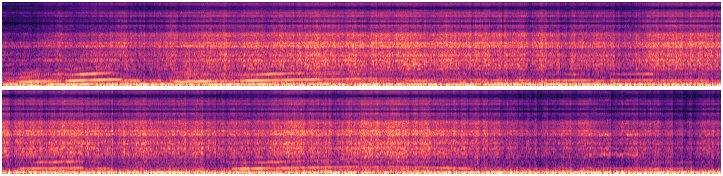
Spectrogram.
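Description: Car engine under hard track driving, its pitch climbing with the revs and dropping at gear changes about two and three seconds in, steadier through the middle and climbing again near twenty seconds in, over a constant low rumble. Heavy wind noise on the outside-mounted microphone.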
